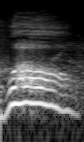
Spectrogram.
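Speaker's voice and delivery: soft, drawn-out whoa; sheepish amazement. Retold or imitated. Driver hearing his speed from the officer, softly stunned. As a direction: let it out quietly, humbled. Learning how fast he went.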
